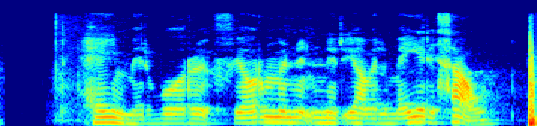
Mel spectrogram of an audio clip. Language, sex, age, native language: Icelandic, male, 13, Icelandic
